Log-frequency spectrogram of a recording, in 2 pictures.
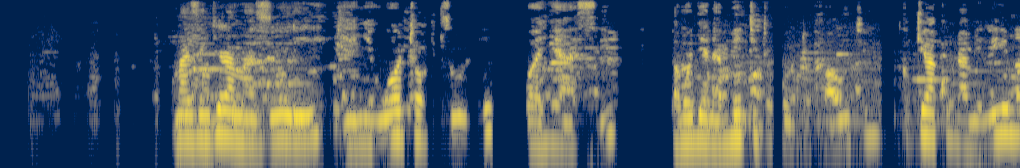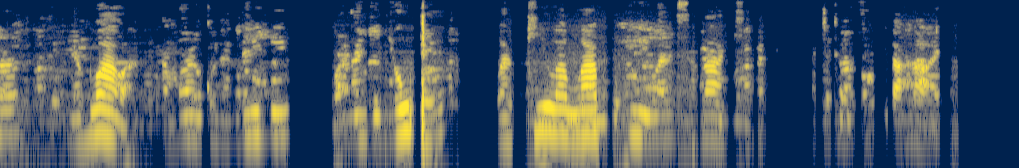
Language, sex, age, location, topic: Swahili, male, 18-24, Dar es Salaam, agriculture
